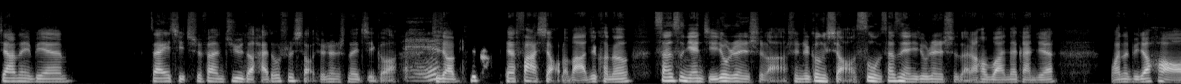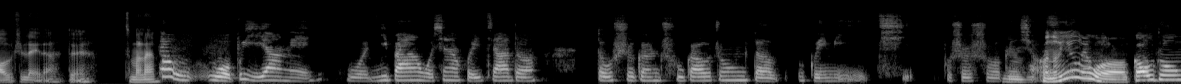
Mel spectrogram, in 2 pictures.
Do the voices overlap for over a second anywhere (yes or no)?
yes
